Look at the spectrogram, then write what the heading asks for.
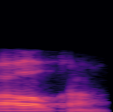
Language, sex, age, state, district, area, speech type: Marathi, other, 18-30, Maharashtra, Buldhana, urban, conversation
